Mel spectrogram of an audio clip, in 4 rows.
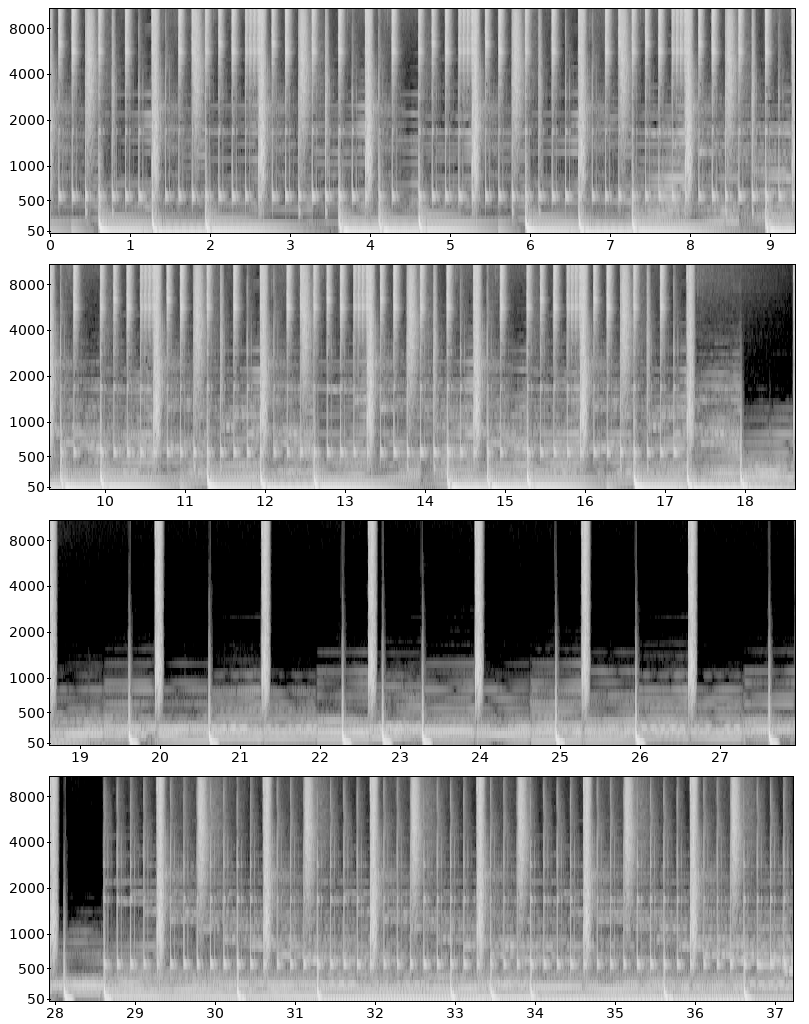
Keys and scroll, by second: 0.0 ctrl+z, 0.3 ctrl+z, 0.8 ctrl+z, 1.6 ctrl+z, 3.9 ctrl+c, 4.4 space, 5.9 ctrl+v, 9.5 space, 10.0 space, 10.4 space, 11.3 ctrl+a, 11.9 ctrl+s, 17.0-20.3 typing, 21.3 ctrl+z, 22.4 space, 22.8 space, 24.1 space, 26.8 space, 27.3 ctrl+z, 30.3-33.4 typing, 31.1 ctrl+z, 32.6 ctrl+z, 35.5 space, 36.5 ctrl+z.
